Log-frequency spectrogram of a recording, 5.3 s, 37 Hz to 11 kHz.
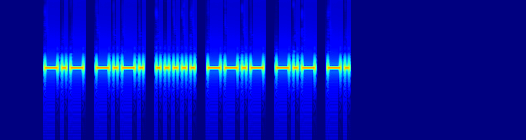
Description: Morse code, heard as a keyed tone, about 28 wpm, 700 Hz. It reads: KC5QKN
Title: USA Call Signs - 6 Characters - Repeated 3x - 28wpm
